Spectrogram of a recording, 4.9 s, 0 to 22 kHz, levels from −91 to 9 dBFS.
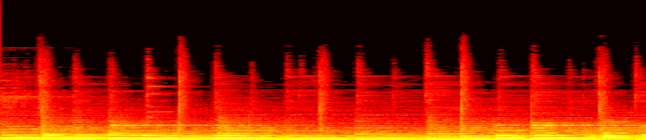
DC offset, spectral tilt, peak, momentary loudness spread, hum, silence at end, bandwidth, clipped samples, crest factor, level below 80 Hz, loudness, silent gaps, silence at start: under 0.1%; -7 dB/octave; 0 dBFS; 5 LU; none; 0 s; 13.5 kHz; under 0.1%; 12 dB; -22 dBFS; -13 LUFS; none; 0 s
